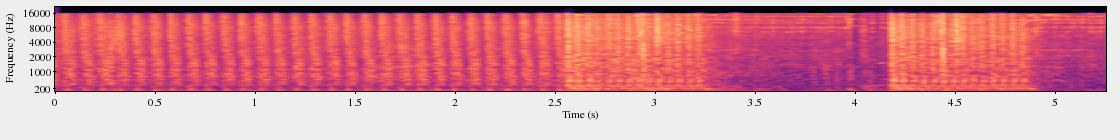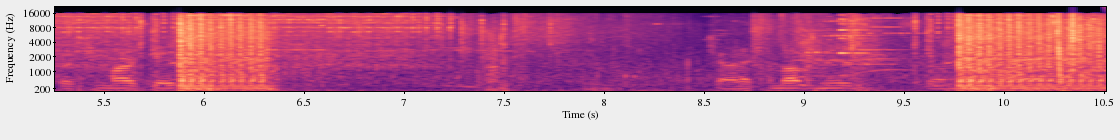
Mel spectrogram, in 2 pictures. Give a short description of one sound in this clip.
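A minigun fires in rapid bursts.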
